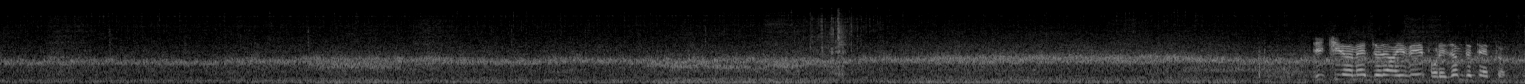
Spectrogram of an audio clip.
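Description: Bicycle tyres whir steadily along a paved road.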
